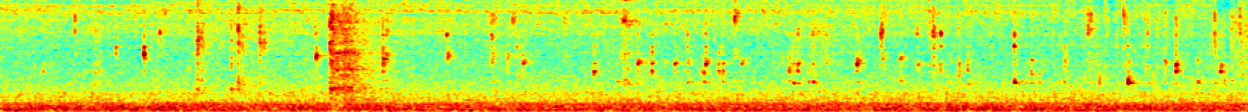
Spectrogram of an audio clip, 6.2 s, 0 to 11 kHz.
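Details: La Cimbali 220 V espresso machine pulling a double shot: steady mid-pitched pump hum under a hiss and trickle of water, even and unwavering; pump running normally.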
